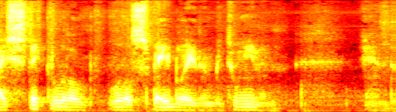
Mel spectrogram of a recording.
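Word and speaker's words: spey: Spay is spy apparently.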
